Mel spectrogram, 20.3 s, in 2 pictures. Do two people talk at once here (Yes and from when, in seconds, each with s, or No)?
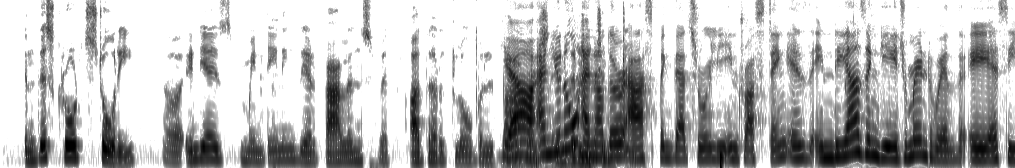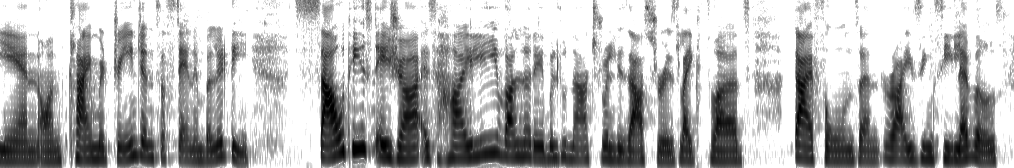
Yes, from 5.0 s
